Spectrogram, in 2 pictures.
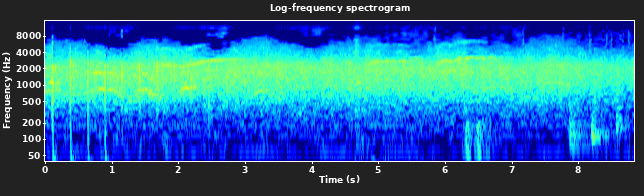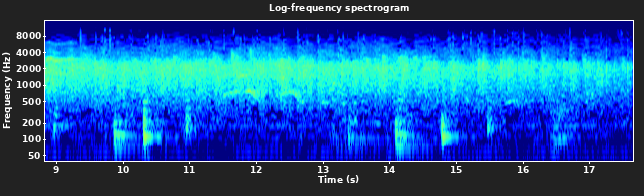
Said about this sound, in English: Let's not fool around, shall we? Let's get it off with a great big round of applause for Columbia Records recording artist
